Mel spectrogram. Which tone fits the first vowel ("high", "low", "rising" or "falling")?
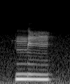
high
